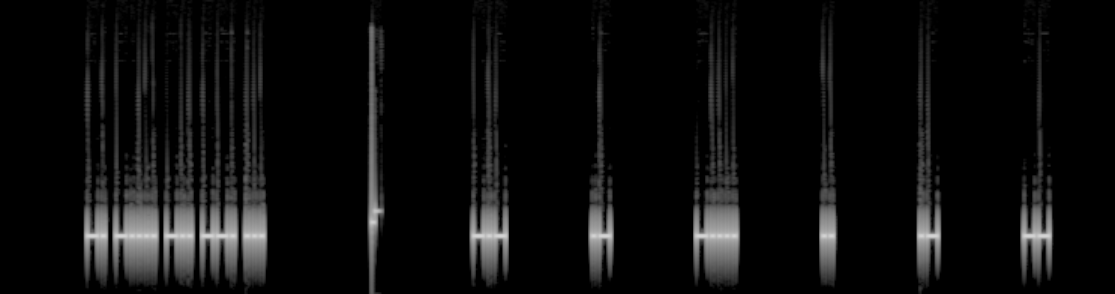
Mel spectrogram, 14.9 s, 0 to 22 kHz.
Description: Morse code, heard as a keyed tone, about 25 wpm, spaced as for 10 wpm, 700 Hz. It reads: N6DGS KA6IAM
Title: USA Call Signs - 8x Character Spacing - 25wpm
